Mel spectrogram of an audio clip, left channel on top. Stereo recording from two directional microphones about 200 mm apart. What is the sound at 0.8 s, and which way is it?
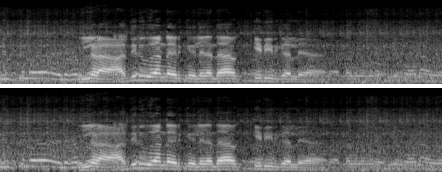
A man's voice, 20° right (ahead or behind).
